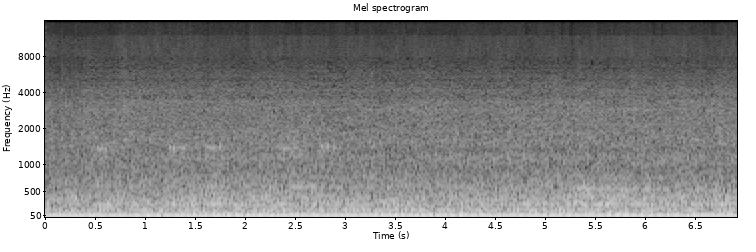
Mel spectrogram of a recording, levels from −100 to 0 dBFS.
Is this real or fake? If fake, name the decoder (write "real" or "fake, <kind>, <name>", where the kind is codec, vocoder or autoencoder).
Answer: fake, autoencoder, DAC-VAE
